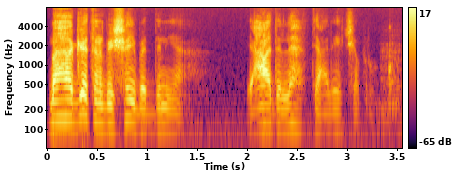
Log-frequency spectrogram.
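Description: A man acts out a troubled, lovestruck Bedouin in a TV drama. His voice sits at an average pitch and is recorded dry. He speaks Bedouin Arabic earnestly and with some hesitation. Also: expressive, very fast, dry recording, close to an everyday voice. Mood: tender, longing. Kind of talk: television drama acting.

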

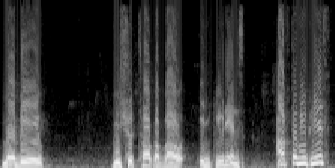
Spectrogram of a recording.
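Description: Man with thai accent, high voice, very slow pace, classroom teacher, repeats each word for pupils. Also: very animated, mellow, lo-fi sound. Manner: drawn-out and coaxing, repeats words for students. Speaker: teacher running a cooking class. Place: school classroom.

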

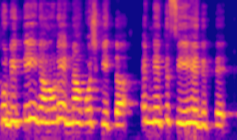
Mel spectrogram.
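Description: A woman's voice: sits high, moderate pace, natural voice. A woman playing a wronged, resolute young daughter. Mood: upset. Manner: pleading and indignant, insistent. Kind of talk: Punjabi family drama dialogue.

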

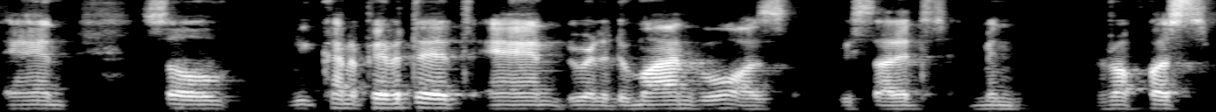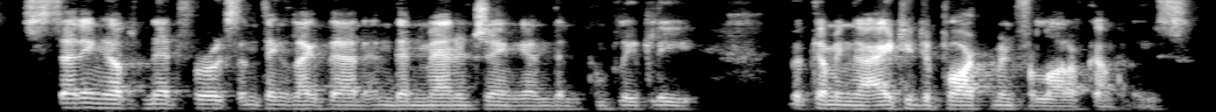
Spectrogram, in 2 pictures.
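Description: A middle-aged Indian man with an Indian accent, a company founder, answers interview questions over a video call from a home office lined with bookshelves, a window behind him. His voice is lowish and fairly bright, and he sounds hesitant, full of fillers and restarts.

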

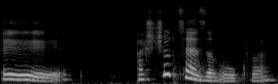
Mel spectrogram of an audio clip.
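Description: Woman teacher, slow and mid-pitched, coaxing one-on-one reading tutor. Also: sing-song, gravelly, dark tone. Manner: patient, coaxing, frequent praise, drawn-out sounds. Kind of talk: one-on-one reading lesson with a child.

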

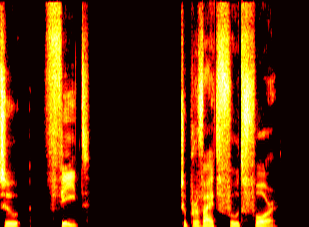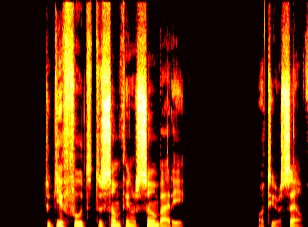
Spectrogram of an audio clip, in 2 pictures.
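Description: A man from Spain with a Spanish accent, teaching vocabulary in a slow lesson and saying each word twice. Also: fairly low pitch, darkish tone, no echo, studio quality.

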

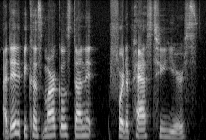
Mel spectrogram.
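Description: A woman reading a first-person novel aloud for an audiobook, slow and steady. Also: mid-range voice. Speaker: audiobook reader.

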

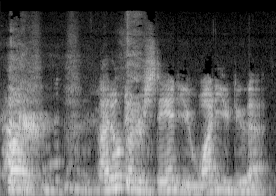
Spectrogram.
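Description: A man's voice: sits high, lively intonation, moderate pace. A man voicing a reluctant young man fending off an affair, read plainly in a live script reading and recorded on a phone from far back in a noisy hall.

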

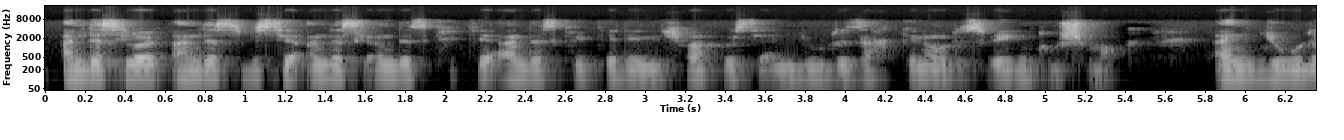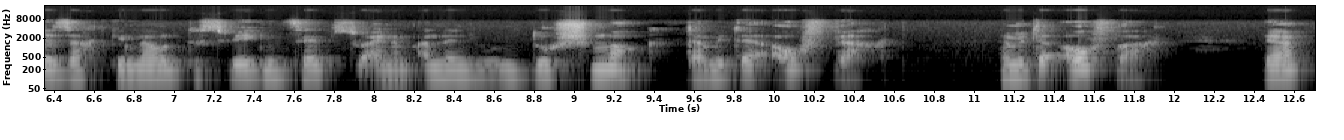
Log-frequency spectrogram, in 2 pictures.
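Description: Guy preaching hard at the camera, husky voice, keeps going "ja?", dull muffled audio. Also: mid-range voice, expressive, brisk. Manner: emphatic, keeps asking "ja?", repeats and restarts phrases, loudness swings widely. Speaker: preacher addressing Christians. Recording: dull lo-fi recording.

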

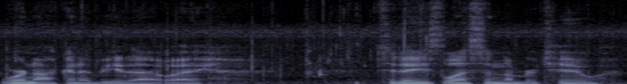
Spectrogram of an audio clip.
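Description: A man's voice: deep voice, steady tone, brisk, creaky. Blunt middle-aged man vlogging from a river. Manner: blunt, swears freely, talks straight to viewers. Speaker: fishing vlogger. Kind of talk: casual outdoor vlog. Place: outdoors standing waist-deep in a river. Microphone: action camera mounted on the kayak. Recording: outdoor camera audio with water noise.

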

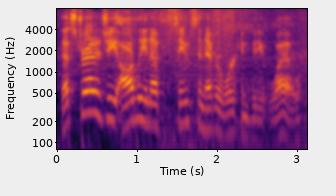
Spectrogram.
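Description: A man casually commentating his own shooter playthrough, animated and swearing, cracking jokes. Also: a little high, brisk, faint music behind. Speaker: gamer playing through a shooter.

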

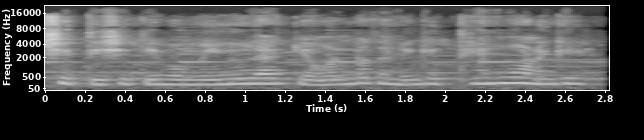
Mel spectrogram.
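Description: An actress playing a young adult daughter who gently consoles her mother. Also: mid-range voice, fairly even intonation, quick pace, loud music behind the voice, close to an everyday voice. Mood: eager. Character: young daughter returning home after hardship.

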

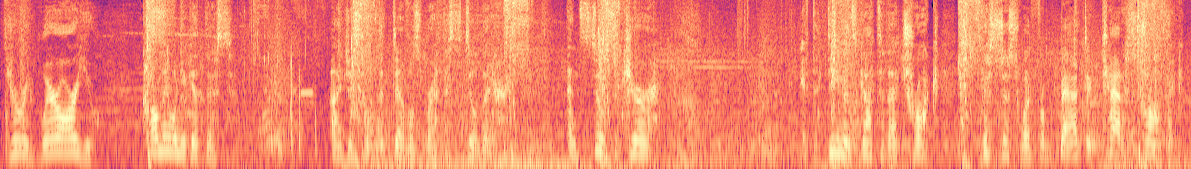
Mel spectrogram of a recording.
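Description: A man's voice: sits high, normal speed, pauses often, over music, lightly acted. A man playing a young, wisecracking, caring superhero in a dramatic video game. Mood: worried. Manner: quippy, earnest.

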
